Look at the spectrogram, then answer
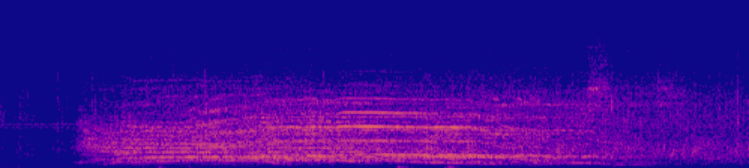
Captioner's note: audience cheering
